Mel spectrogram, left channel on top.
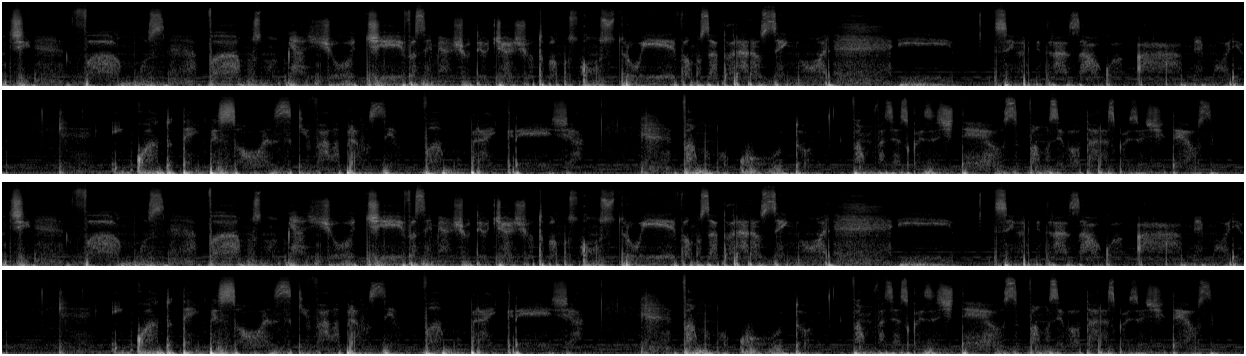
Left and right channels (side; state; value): both; identical; correlation 1.00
